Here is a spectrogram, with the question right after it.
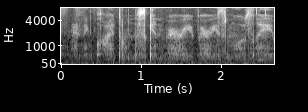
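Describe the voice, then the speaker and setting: A woman is whispering at a moderate pace with noticeable background noise behind her. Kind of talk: ASMR skincare routine. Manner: whispered; soft-spoken.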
